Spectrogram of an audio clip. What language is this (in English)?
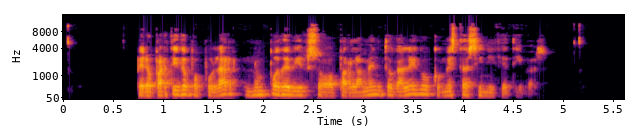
Galician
